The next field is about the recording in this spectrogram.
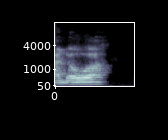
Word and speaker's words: Inoue: Speaking of Japan, Inoue. Did I say that right? – Yeah, Inoue.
